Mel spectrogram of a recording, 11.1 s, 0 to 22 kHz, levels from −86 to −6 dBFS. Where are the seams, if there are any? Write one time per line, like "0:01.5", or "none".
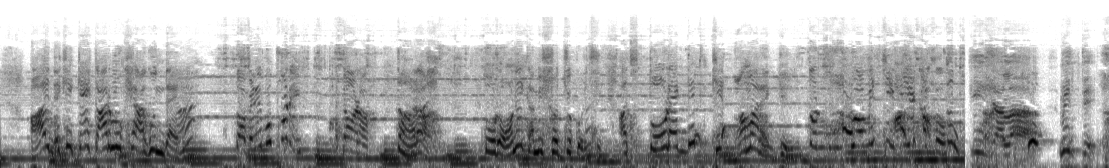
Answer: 0:09.7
